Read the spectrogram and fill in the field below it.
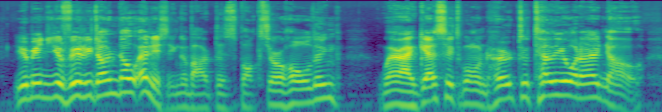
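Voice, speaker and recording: A man puts on a loud character voice at a fairly high pitch. His pitch makes very wide swings. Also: moderate pace. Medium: game stream. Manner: brash, gruff.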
